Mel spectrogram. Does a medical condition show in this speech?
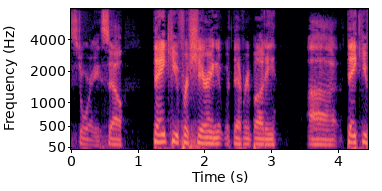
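No.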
